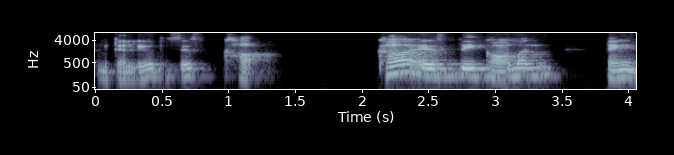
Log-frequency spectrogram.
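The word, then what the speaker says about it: ख: And the common thing that is, let me tell you, this is kha.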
